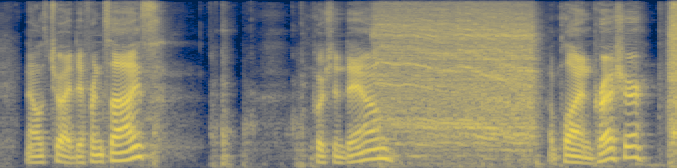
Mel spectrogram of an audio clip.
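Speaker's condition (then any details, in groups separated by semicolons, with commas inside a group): No condition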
